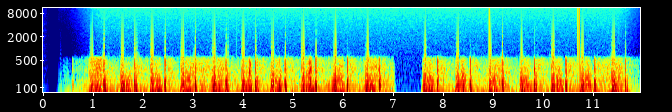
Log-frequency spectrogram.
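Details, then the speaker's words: Mixed aortic stenosis and regurgitation: systolic murmur at the base of the heart and early diastolic murmur at the left sternal edge, heard as a continuous rushing murmur filling systole and diastole. "remember a combination of a systolic murmur at the base of the heart an early diastolic murmur at the left sternal edge is typically seen in combined chaotic stenosis and rehabilitation"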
